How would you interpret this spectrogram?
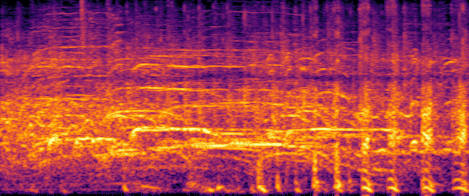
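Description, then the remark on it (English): A crowd cheers and whoops loudly and continuously, with excited shouts and scattered laughter rising above a dense, steady roar of many voices. “You have no idea why there's people cheering.”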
